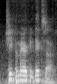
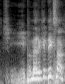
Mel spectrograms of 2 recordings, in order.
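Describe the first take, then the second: First: It is said in his plain voice. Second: It is said in a put-on accent.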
